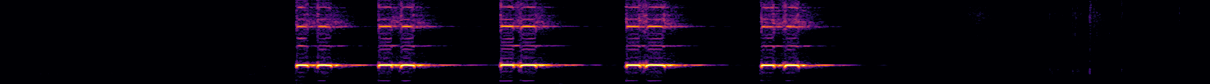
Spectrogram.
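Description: A whistle blown in five short, loud blasts, each about half a second long and spaced evenly, on one steady high pitch with a slight trill.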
